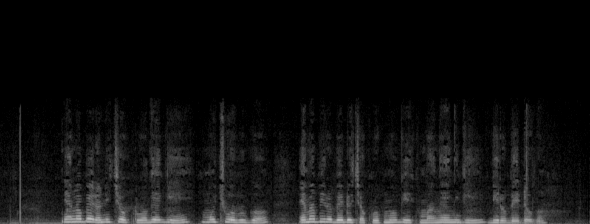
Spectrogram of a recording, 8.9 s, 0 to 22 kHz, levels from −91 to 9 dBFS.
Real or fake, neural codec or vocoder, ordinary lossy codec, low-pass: fake; vocoder, 44.1 kHz, 128 mel bands, Pupu-Vocoder; AAC, 32 kbps; 19.8 kHz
